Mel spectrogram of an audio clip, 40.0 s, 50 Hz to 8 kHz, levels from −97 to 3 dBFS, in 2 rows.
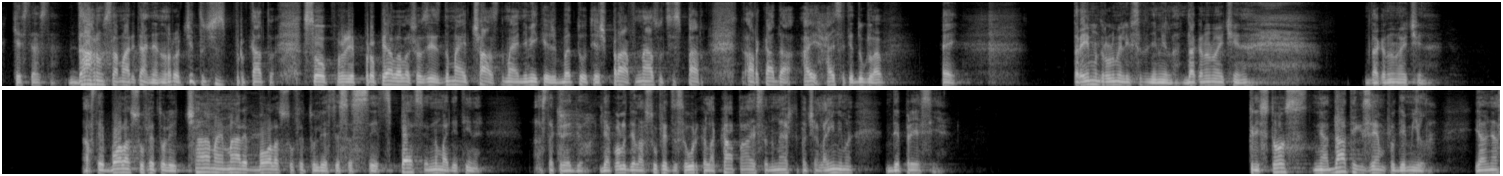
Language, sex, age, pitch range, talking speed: Romanian, male, 50-69, 95-115 Hz, 145 wpm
